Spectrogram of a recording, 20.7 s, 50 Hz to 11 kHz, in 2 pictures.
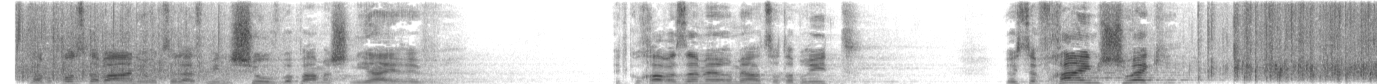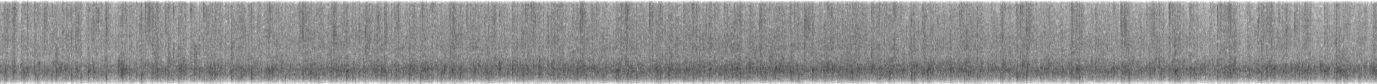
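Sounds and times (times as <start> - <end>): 
large audience applauding at a live concert: 0.0 - 2.3, 8.9 - 20.6
speech: 0.2 - 3.4, 4.6 - 6.5, 7.6 - 9.0.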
